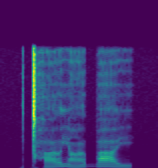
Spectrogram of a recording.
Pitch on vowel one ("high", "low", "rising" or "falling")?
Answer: rising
